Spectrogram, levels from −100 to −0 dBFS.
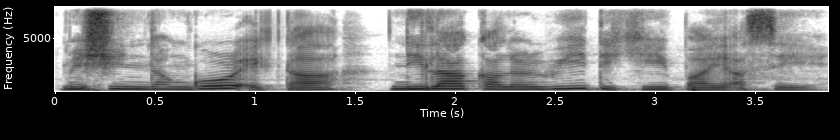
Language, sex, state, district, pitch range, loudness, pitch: Nagamese, female, Nagaland, Kohima, 195-230 Hz, -18 LUFS, 215 Hz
